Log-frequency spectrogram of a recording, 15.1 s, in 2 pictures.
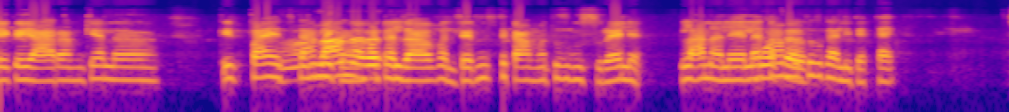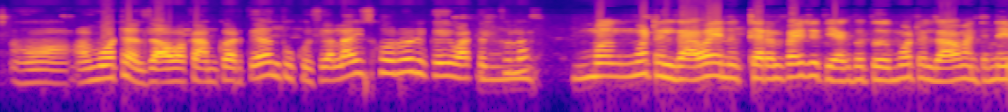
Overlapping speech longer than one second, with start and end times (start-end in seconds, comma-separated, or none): none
